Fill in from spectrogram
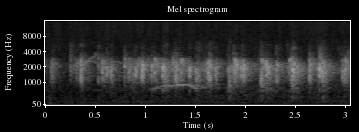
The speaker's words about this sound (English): But the reason there's a smattering of claps is because you know you haven't been doing it, even though I've been pounding it down your throat for the last 3 years.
